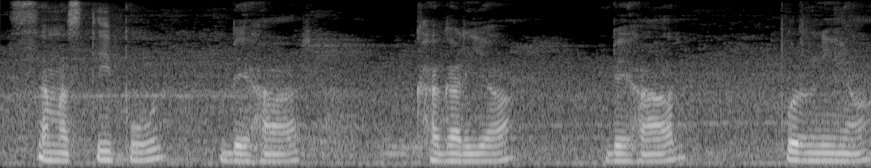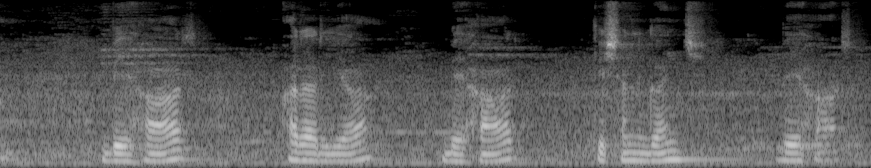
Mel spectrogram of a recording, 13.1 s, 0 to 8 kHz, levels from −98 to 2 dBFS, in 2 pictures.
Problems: constant background noise, low volume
